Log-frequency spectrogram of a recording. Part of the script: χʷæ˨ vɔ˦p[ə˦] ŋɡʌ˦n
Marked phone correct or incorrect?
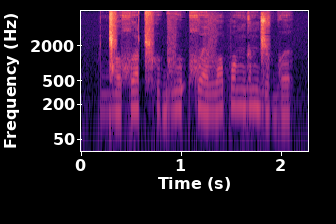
incorrect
